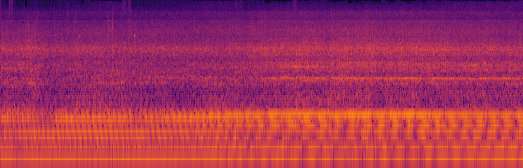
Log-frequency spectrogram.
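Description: Tyres crunch over a gravel track.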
